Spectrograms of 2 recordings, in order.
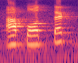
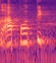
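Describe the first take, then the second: First: The last syllable is said with an e sound. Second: The last syllable is said with an i sound. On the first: This is the standard form. The speaker calls it right. "kosakata baku" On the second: This is the everyday non-standard form. The speaker calls it wrong. "biasanya kita sebut mau ke apotik"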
